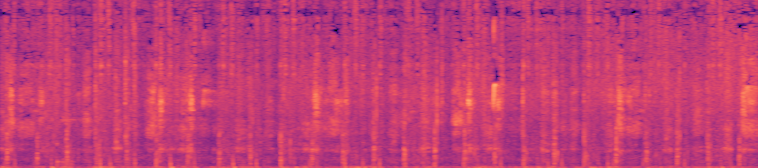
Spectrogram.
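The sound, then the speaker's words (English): Running footsteps at a quicker cadence: many rapid, evenly spaced footfalls keep a steady, brisk rhythm throughout, fairly faint against a low background. “So you should be able to hear my cadence is faster, as should yours be.”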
